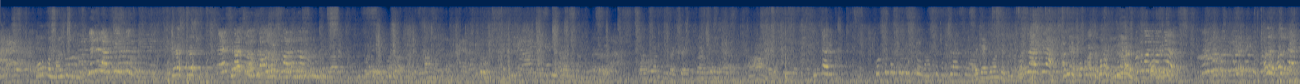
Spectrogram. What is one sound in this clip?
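Boxing gloves thump against each other and bodies.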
